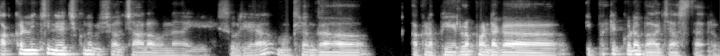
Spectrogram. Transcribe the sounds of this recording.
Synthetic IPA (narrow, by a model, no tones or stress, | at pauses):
ɐkːɐɽɐnuɲt͡ʃine̞ːɾt͡ʃu̥kunːɐʋiʂɐjaːlut͡ʃaːlaːunːaːjisuːɾijaːmukʰːjɐŋɡaː | ɐkːɐɽɐpeːɾulɐpɐɳɖɐɡaː | ipːɐʈikːkːuːɽaːbʱaːɡɐt͡ʃeːst̪aːɾu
